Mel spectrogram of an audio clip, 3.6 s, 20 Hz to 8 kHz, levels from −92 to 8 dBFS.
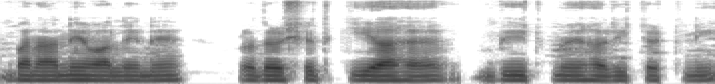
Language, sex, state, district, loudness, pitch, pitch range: Hindi, male, Delhi, New Delhi, -20 LUFS, 115 Hz, 115-120 Hz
